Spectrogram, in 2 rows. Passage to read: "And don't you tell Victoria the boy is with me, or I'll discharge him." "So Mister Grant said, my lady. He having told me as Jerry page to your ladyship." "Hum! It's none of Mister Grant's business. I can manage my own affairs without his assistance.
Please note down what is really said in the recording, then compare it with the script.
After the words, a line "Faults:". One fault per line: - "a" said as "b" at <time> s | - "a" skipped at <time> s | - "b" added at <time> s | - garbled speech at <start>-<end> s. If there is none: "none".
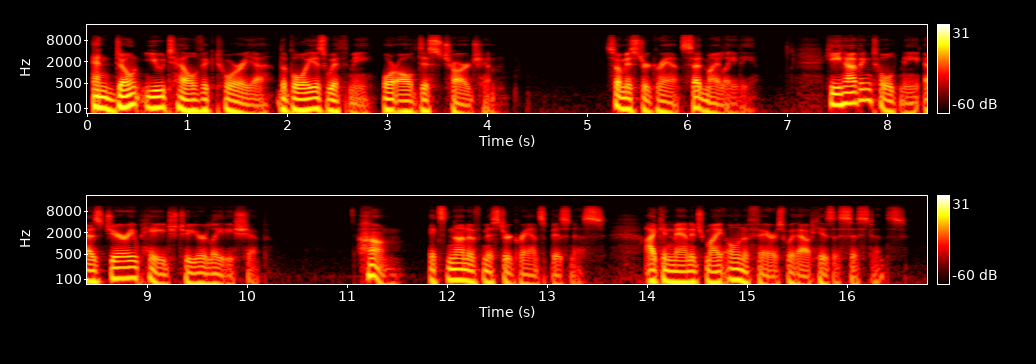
"And don't you tell Victoria the boy is with me, or I'll discharge him." "So Mister Grant said, my lady. He having told me as Jerry page to your ladyship." "Hum! It's none of Mister Grant's business. I can manage my own affairs without his assistance.
Faults:
none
